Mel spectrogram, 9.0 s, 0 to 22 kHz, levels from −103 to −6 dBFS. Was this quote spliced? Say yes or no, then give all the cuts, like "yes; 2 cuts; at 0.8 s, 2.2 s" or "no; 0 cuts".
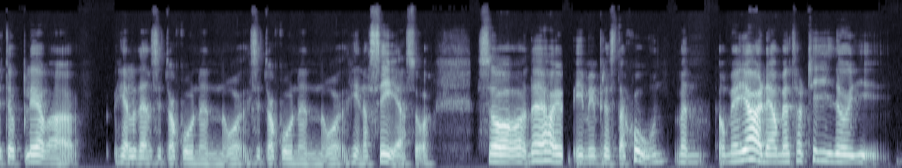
yes; 4 cuts; at 2.5 s, 4.7 s, 5.6 s, 7.1 s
